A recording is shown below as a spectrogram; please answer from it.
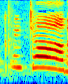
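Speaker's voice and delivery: high, loud teacher praise; bright-pitched acted encouragement; teacher's praise. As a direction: cheer the class on. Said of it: "And I would say".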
